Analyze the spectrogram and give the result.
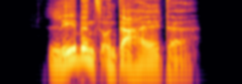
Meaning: dative of Lebensunterhalt
- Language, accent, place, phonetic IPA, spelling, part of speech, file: German, Germany, Berlin, [ˈleːbn̩sˌʔʊntɐhaltə], Lebensunterhalte, noun, De-Lebensunterhalte.ogg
